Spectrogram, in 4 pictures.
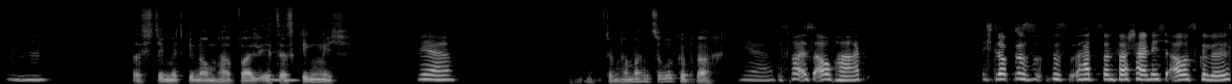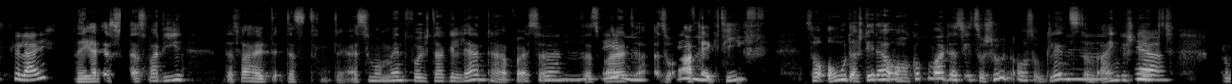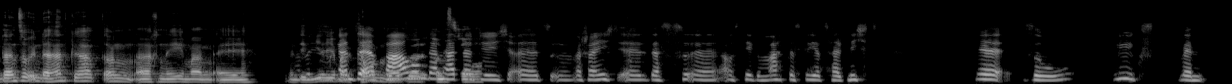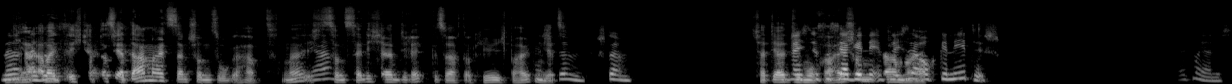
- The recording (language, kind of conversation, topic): German, unstructured, Was bedeutet Ehrlichkeit für dich im Alltag?
- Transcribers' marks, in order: other background noise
